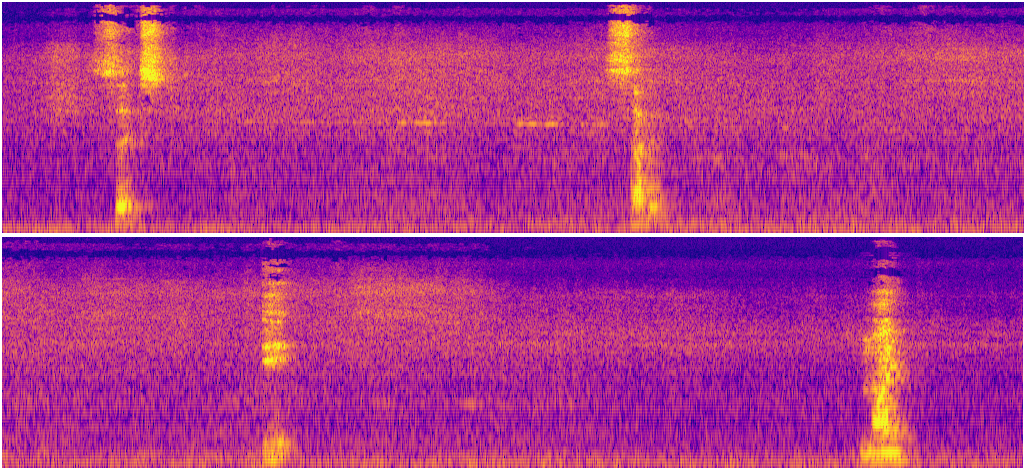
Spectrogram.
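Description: A man breathes out deeply and slowly, close by.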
